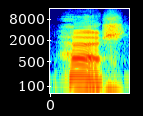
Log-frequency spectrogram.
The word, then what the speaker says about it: Hirsch: From the creators Alex Hitchens and Shion Takauchi. – Isn't it Hirsch? – Hirsch. That's probably how you pronounce it.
